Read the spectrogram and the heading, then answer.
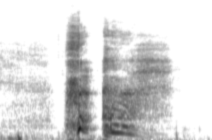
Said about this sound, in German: Katastrophe mit diesem Husten.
